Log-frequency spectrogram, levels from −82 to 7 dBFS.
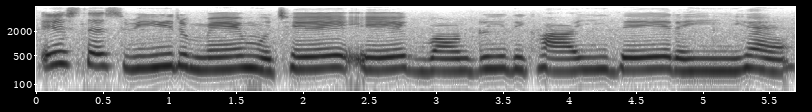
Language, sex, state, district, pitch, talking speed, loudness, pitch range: Hindi, female, Madhya Pradesh, Katni, 235 Hz, 105 wpm, -11 LUFS, 215-250 Hz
